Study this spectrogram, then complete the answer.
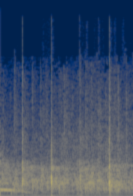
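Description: A church congregation claps in a steady rhythm of four distinct beats, loud and close over a low hum.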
